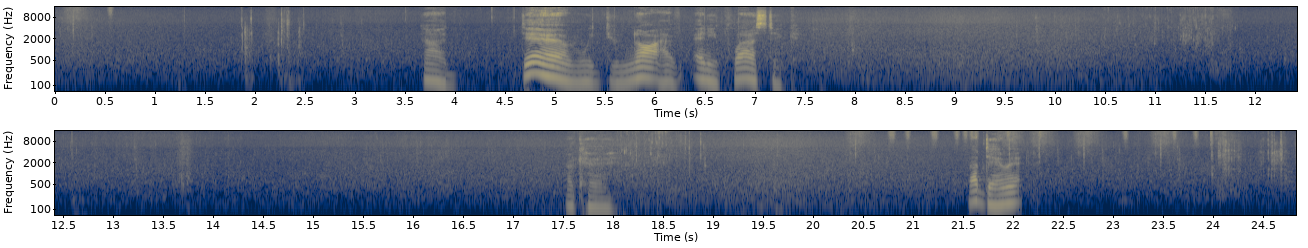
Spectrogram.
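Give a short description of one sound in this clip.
Ocean waves wash and lap softly all around.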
